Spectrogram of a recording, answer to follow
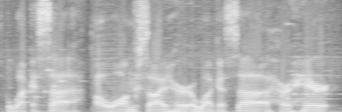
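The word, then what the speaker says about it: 和傘: Kasa-Obake Piper addresses Piper in a beautiful kimono while carrying a gigantic paper umbrella, which is actually pronounced as wakasa.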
